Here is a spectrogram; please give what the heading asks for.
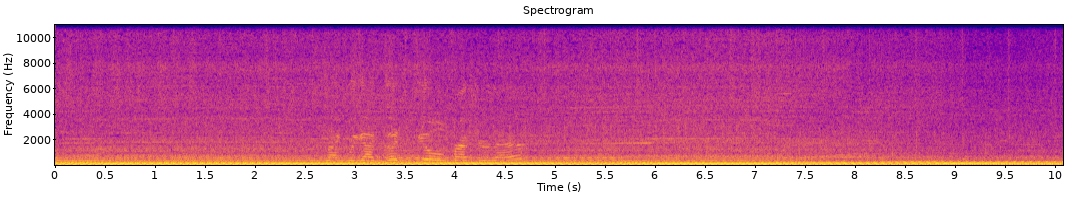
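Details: Subaru Baja after reinstalling fuel pump assembly with new OEM-style seal, primed: fires up and settles into a steady, even low idle with no stumbles or misses; normal idle.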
